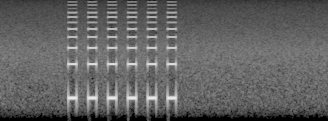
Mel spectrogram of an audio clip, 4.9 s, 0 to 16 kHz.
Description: Beep code, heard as beeps from a small speaker, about 710 Hz. 6 short. In AMI BIOS tables: keyboard controller gate A20 failure; in Dell tables: video card failure.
